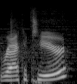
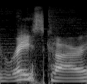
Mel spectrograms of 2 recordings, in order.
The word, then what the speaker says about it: Recettear: Recettear, which they make a joke about in the Recettear game, where if you look at it and say it wrong, it sounds like racketeer. Recette. I think it's Risette, so I'm gonna go with A. It's actually race car.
